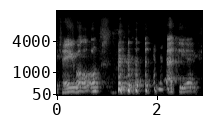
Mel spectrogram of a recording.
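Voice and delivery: drawn-out words broken by real laughter; laughing. Real, not acted. Pitching a dinner-party finale to the playwright, laughing. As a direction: laugh your way slowly through it.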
